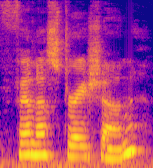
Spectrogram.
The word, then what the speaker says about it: fenestration: The word is fenestration, pronounced fenestration, and it means an opening.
